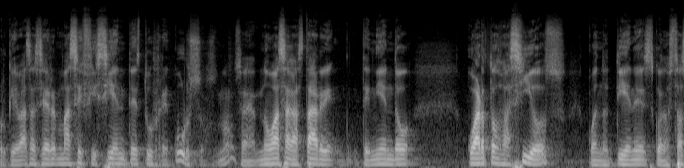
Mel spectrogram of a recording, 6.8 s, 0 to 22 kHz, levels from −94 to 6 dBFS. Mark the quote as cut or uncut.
uncut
